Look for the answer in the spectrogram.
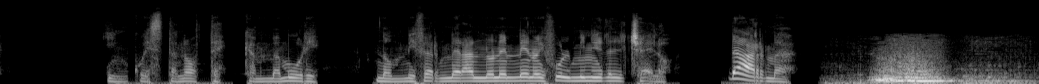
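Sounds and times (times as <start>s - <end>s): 
speech: 1.0s - 8.0s
tiger growling as it gets up from a crouch: 8.2s - 10.3s.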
